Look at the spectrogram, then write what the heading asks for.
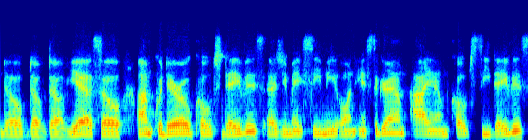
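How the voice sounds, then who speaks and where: In a Southern US accent, a man speaks at a moderate pace and fairly low pitch, with fairly even intonation and hardly any pauses. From US South, Mississippi Delta. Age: 30s. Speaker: coach and mentor. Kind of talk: interview. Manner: halting, many fillers.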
